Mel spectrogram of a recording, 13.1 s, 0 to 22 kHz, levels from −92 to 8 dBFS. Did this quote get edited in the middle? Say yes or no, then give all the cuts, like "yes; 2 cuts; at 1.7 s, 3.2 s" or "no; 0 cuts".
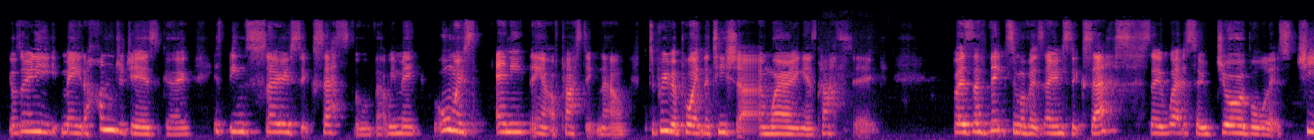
yes; 3 cuts; at 4.3 s, 6.4 s, 8.1 s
